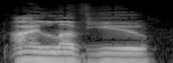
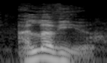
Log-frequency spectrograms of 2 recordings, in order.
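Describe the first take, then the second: First: Loud, level, weighty I love you; emphatic energy. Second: Said in the usual way. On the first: Shown as a demonstration. Speaker shows the word's energy, loud and emphatic. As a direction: give every word full force, held steady. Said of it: "you can almost tell what I'm saying". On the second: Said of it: "The word love in itself sends energy".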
